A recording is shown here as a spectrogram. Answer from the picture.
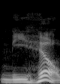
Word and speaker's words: Nihil: up that uh the knee hill is latin word meant for nothing and you pronounce it knee hill which is very helpful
